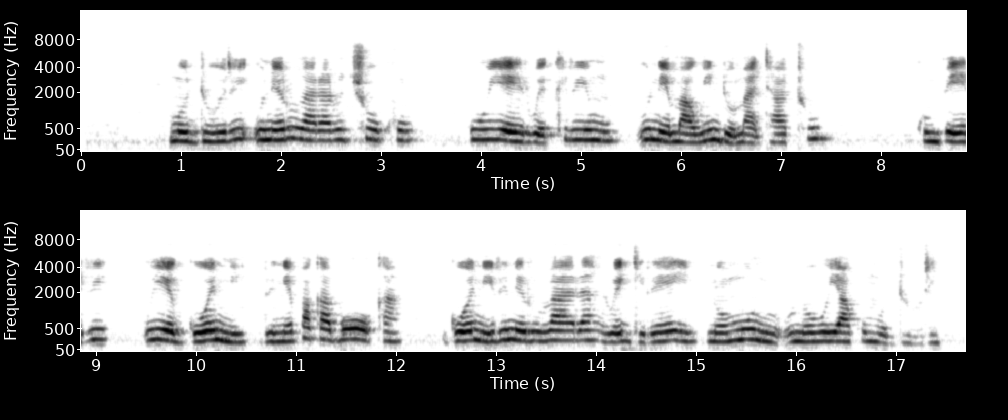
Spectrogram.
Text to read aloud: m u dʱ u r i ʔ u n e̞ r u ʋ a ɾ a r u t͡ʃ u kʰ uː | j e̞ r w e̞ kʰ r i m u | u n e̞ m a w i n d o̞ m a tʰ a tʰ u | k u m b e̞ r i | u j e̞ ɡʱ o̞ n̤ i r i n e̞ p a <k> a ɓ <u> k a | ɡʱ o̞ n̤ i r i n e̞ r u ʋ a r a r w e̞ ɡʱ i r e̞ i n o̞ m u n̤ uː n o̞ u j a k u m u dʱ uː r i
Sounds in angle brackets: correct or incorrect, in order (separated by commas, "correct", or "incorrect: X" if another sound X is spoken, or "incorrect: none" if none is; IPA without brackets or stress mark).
correct, incorrect: o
